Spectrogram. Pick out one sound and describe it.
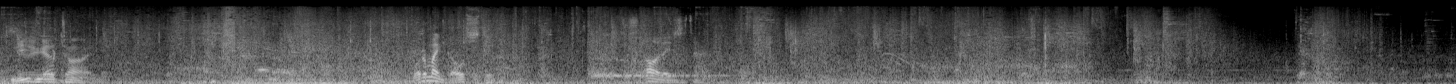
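Weapons strike monsters in quick, repeated hits.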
